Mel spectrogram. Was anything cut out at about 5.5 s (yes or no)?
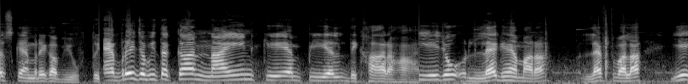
no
